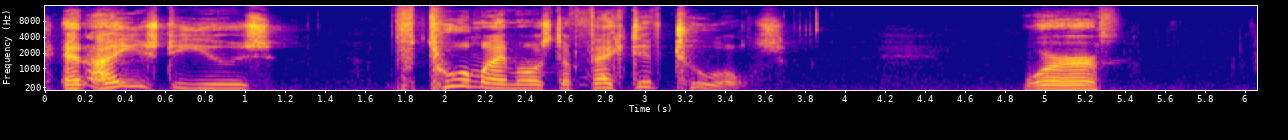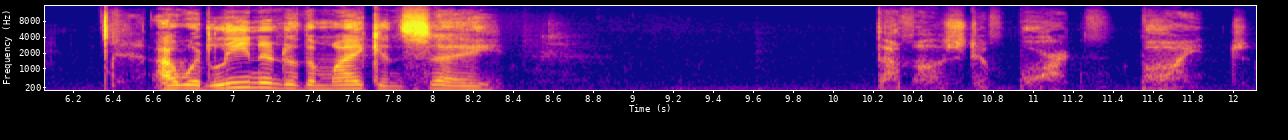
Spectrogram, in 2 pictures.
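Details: Adult man speaking; ordinary speech.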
